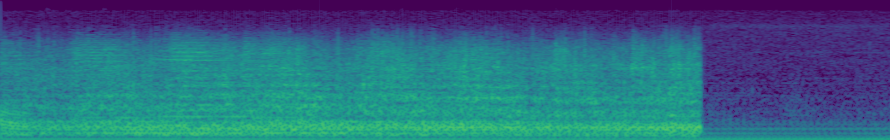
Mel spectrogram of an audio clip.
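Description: Engine and rotor noise of a large twin-engine military transport helicopter hovering, steady, on an old newsreel soundtrack. It cuts off abruptly about three and a half seconds in, leaving only a faint low hum.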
